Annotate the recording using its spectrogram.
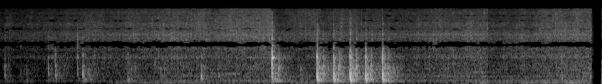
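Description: Chopped onion, garlic and spices sizzling in oil in a metal pot while a wooden spoon stirs them, with a quick run of clicks and knocks from the spoon against the pot about three seconds in.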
